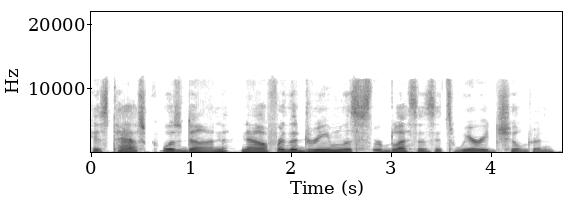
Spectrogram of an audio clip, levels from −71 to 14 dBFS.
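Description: At about 2.81 to 2.87 s the speech suddenly jumps forward with a short blip, as if a chunk of the talk just vanished. That's a stream segment skipped: one piece of the stream likely failed to load, and the player carried on with the next one.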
